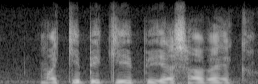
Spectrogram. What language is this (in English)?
Tsonga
